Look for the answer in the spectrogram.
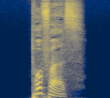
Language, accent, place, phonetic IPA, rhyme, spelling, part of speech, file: German, Germany, Berlin, [ˈpʊfɐs], -ʊfɐs, Puffers, noun, De-Puffers.ogg
- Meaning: genitive singular of Puffer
